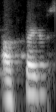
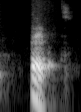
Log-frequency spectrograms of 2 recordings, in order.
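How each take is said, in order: First: The first vowel is clear and fully pronounced. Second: The first vowel is a short, barely audible schwa. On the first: "I might say affect so that you can understand what it is" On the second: "in actuality, the present when you pronounce the word, it has to affect"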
